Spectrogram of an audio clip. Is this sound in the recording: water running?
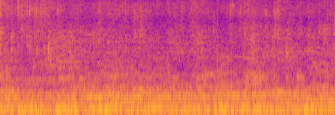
yes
